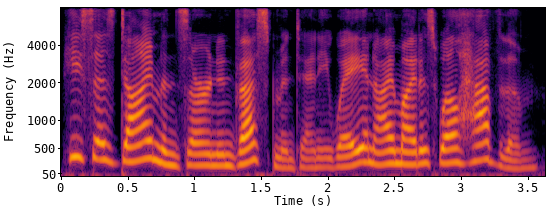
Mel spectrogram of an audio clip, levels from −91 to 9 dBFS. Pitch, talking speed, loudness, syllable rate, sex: 220 Hz, 230 wpm, -16 LUFS, 5.7 syllables/s, female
